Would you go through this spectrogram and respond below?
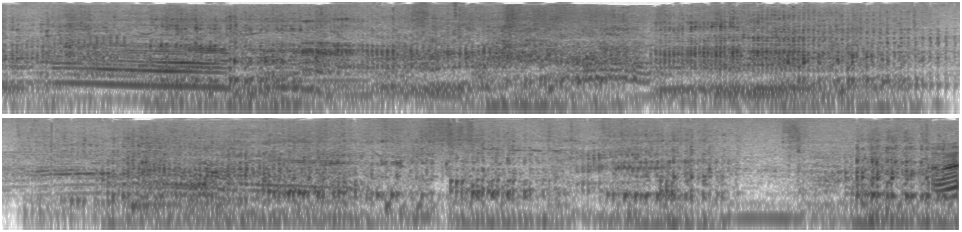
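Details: Wild lions, three Birmingham males and the Nkuhuma Pride with cubs, in a knock-down roaring fight at sunrise: rough overlapping growls and sliding harmonic snarls, a brief lull midway, with a man talking over the noise.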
